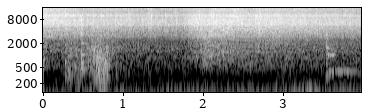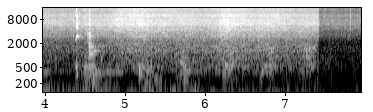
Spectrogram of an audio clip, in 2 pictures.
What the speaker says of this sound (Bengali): পরিমাণ মতো হলুদ, ধনে জিরে গুঁড়ো আর নুন দিয়ে ভালো করে কষিয়ে নেব।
